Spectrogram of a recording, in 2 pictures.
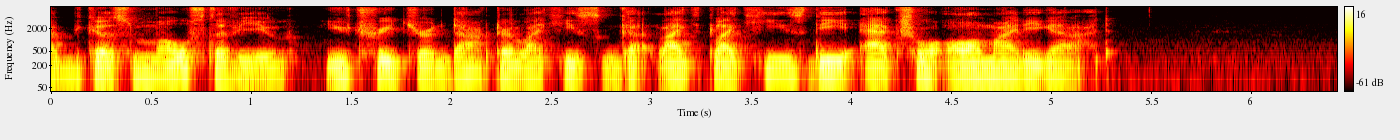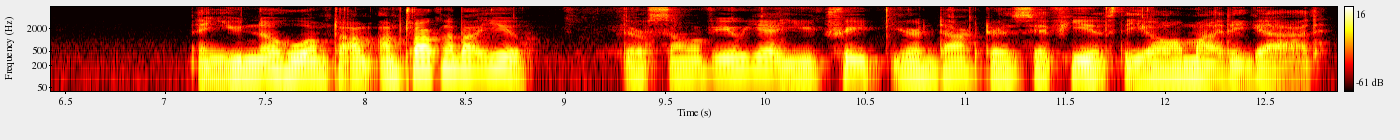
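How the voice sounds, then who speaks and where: A man's voice: on the low side, mellow, husky. A man delivering a profane, confrontational rant straight at the listener and insulting them as he goes. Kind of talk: ranting monologue.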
